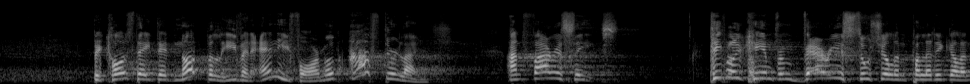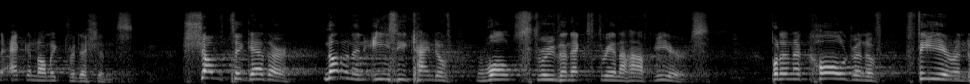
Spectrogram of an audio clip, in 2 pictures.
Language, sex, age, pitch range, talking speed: English, male, 40-59, 190-245 Hz, 145 wpm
